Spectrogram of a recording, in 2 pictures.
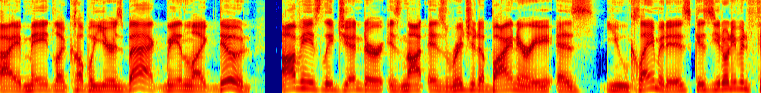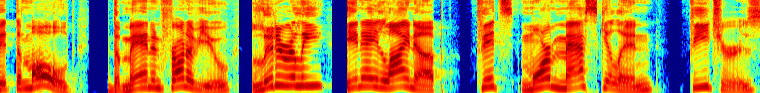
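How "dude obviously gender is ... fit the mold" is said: ordinary talk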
